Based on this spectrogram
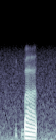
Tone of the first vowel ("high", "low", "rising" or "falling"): low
